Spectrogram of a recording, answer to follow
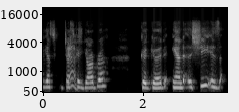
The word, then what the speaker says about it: Yarbrough: back to sales mastery i'm here with jessica yarborough and am i pronouncing that right yes jessica yarbrough good good and she is the expert on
